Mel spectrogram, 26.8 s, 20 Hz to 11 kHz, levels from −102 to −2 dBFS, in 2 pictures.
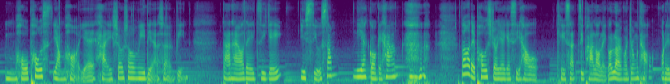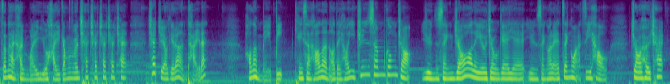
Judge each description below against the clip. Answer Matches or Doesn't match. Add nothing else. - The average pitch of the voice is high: Doesn't match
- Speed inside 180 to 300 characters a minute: Doesn't match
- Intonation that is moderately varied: Matches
